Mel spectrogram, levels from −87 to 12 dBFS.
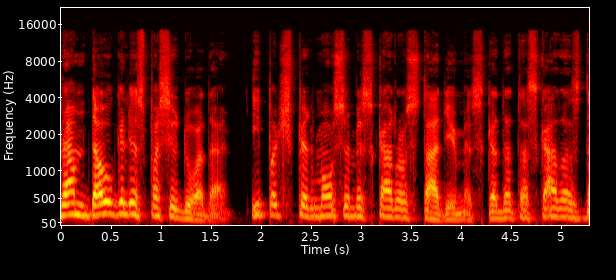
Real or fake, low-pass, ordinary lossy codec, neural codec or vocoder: fake; 14.4 kHz; AAC, 96 kbps; vocoder, 44.1 kHz, 128 mel bands every 256 samples, BigVGAN v2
